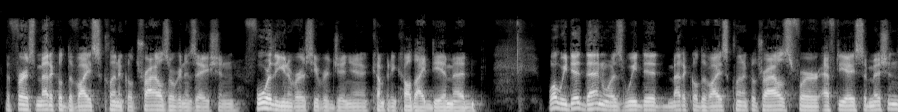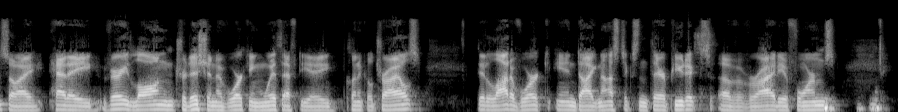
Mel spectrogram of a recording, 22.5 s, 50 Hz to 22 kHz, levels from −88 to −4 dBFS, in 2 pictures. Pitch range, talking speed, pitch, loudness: 100-115 Hz, 150 wpm, 110 Hz, -21 LUFS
